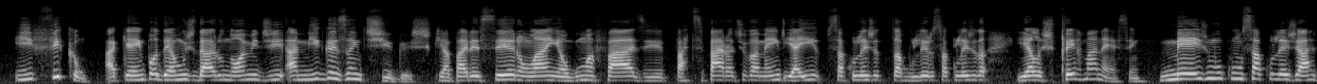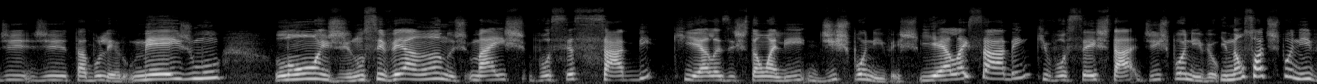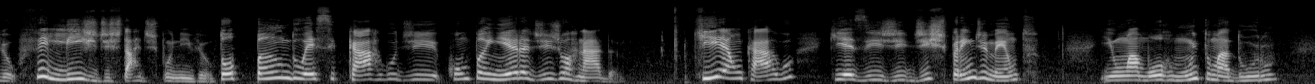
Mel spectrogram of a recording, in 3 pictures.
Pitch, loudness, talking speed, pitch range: 215 Hz, -19 LUFS, 130 wpm, 195-250 Hz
